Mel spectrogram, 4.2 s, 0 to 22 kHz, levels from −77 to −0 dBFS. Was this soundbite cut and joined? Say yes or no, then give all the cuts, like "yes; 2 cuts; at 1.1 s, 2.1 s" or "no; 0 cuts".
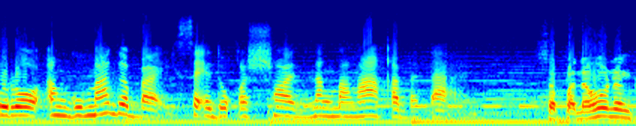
no; 0 cuts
